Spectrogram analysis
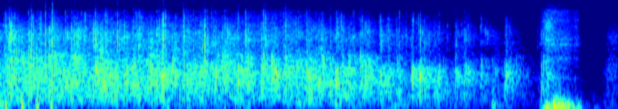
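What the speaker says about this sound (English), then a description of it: "can we get a round of applause for our fantastic panelists?" A conference audience applauds panelists at a decentralised science event, steady full clapping for several seconds before tapering off, ending with a brief thump.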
